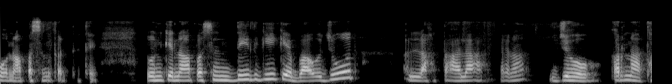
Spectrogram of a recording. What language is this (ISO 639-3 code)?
urd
